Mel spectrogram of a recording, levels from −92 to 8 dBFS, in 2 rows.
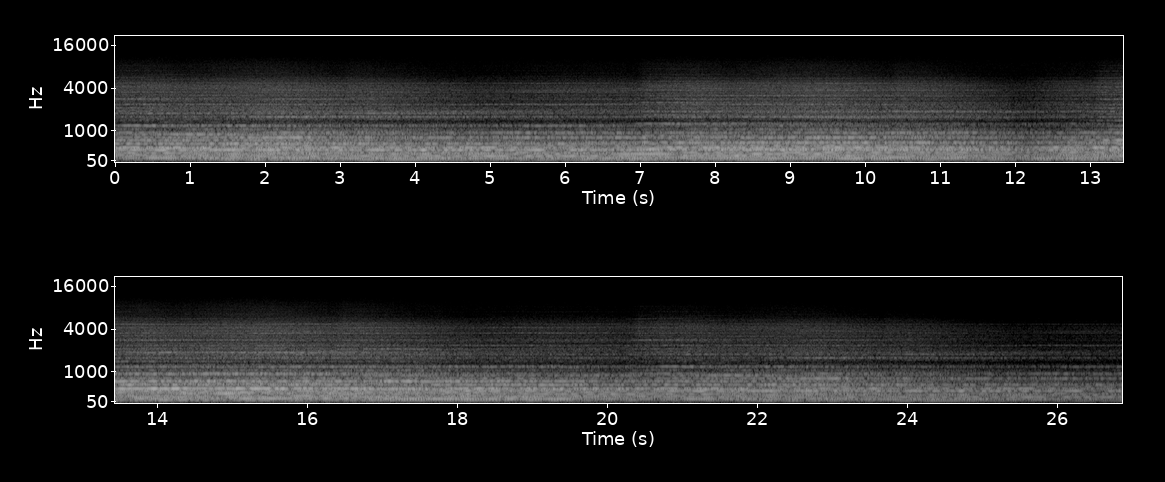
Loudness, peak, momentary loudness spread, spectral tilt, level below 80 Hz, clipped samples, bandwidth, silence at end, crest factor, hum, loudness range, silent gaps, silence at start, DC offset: -34 LUFS; -18 dBFS; 11 LU; -8 dB/octave; -66 dBFS; under 0.1%; 11 kHz; 0 s; 16 dB; none; 8 LU; none; 0 s; under 0.1%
